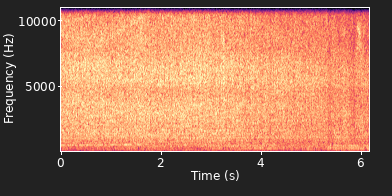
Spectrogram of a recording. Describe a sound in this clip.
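A truck engine rumbles on the road ahead.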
